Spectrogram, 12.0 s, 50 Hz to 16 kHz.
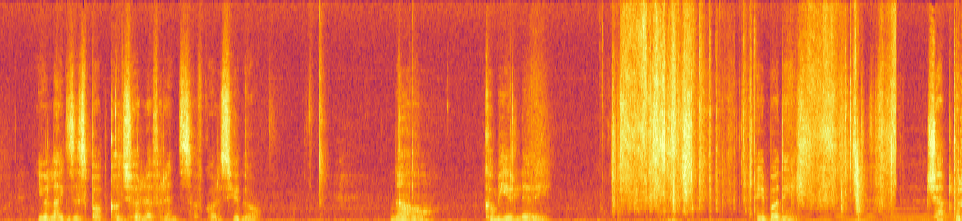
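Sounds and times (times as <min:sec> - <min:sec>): low steady hum: 0:00.0 - 0:12.0
rustling and crackling handling noise: 0:07.5 - 0:11.2.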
